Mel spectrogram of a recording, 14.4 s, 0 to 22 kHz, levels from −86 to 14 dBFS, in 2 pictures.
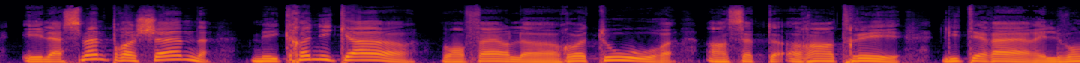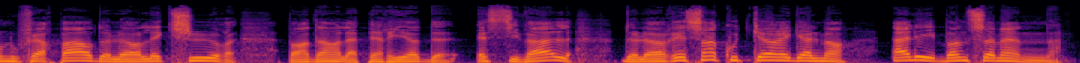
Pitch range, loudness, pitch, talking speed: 125-175 Hz, -17 LUFS, 140 Hz, 150 wpm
